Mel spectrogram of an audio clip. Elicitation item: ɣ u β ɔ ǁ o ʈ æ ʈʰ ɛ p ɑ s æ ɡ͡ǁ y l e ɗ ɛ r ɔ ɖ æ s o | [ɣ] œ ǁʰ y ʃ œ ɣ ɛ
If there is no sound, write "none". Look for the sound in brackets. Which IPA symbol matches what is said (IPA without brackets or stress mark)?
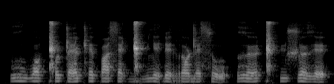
ɣ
